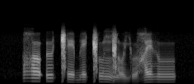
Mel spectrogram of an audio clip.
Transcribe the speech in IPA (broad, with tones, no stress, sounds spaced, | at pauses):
ʁ o˥ ʔ ɯ˥ ǁ e˥ b e˥ ǁ u˥ ŋ͡ǁ o˩ j u˩ ʁ e˥ ð u˥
